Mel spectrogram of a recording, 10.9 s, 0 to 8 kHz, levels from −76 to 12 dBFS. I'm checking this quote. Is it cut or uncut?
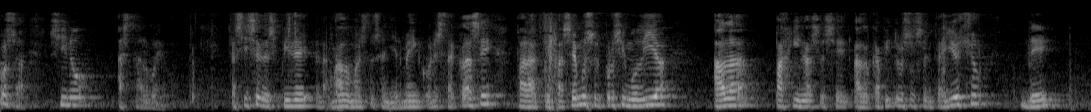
uncut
